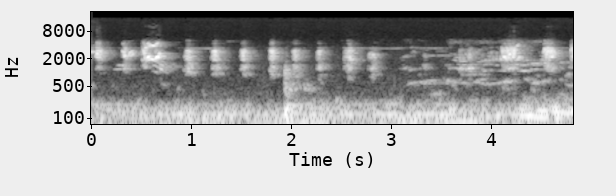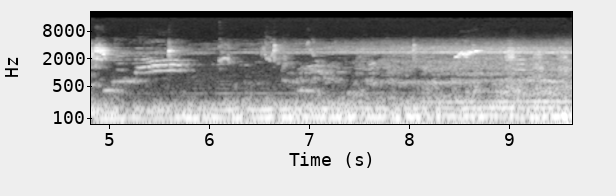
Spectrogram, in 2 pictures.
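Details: Javan myna (jalak kebo, yellow-eyed form) song used as a training master recording: a run of rapid clipped chattering notes, then harsh squeaky phrases and a thin sustained whistle over a low background hum.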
